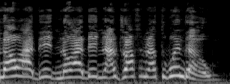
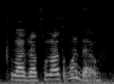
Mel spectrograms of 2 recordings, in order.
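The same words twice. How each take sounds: First: High, louder protest of innocence; insistent denial. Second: Quiet admission. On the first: Child denying the accusation to mama, high insistent protest. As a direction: deny it hard, pitched well up. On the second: Child privately admitting what really happened, quiet aside. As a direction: drop the volume and own up. Quiet confession of the same words. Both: Retold or imitated.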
